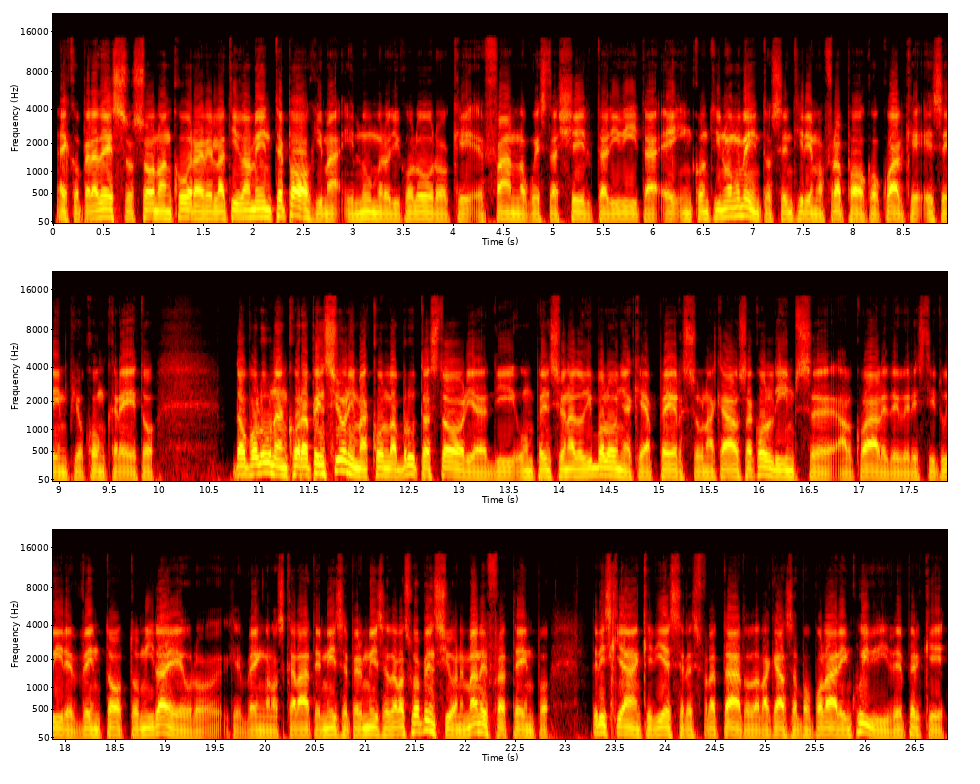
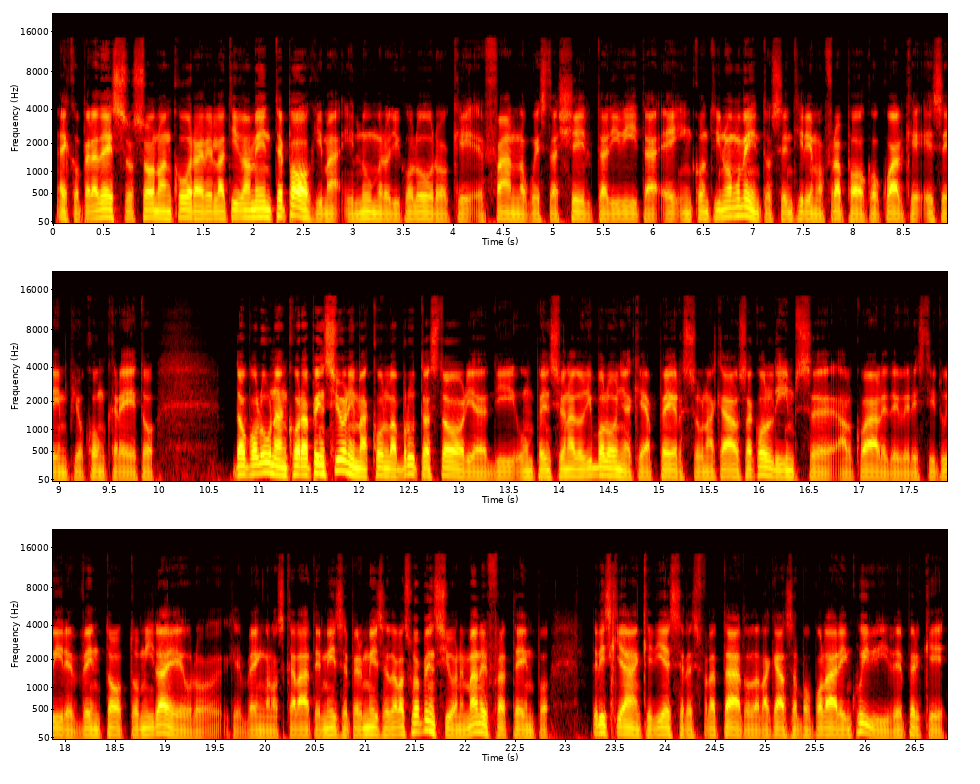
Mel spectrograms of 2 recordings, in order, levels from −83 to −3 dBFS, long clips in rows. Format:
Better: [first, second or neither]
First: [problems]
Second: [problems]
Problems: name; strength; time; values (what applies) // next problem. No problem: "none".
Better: second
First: distortion; slight; 10 dB below the speech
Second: none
